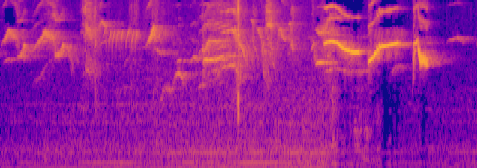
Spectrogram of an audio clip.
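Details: White-rumped shama song used for training birds' voices: soft warbled and chattering notes over a low hum, followed by bright, loud, slurred whistles rising and falling in quick succession.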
